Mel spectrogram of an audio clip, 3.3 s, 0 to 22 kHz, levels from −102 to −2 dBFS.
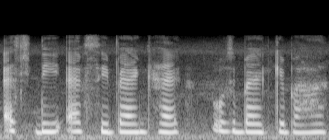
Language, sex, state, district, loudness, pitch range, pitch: Hindi, female, Bihar, Kaimur, -17 LUFS, 235-245 Hz, 235 Hz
